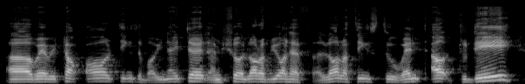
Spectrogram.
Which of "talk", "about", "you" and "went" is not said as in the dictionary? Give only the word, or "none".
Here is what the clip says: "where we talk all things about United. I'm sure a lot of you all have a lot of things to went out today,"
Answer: none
